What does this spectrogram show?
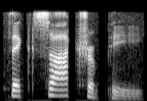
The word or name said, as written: thixotropy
